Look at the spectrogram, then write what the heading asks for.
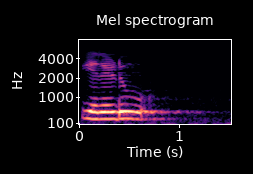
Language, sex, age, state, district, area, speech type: Kannada, female, 18-30, Karnataka, Chitradurga, urban, read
